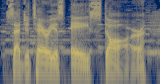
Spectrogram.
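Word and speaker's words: Sagittarius A*: an exception we've got Sagittarius A which is pronounced Sagittarius A star this space monster is mostly dormant and rarely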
